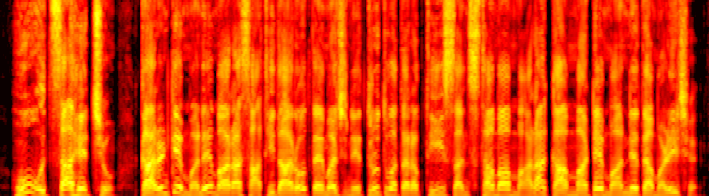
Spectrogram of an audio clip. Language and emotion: Gujarati, happy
